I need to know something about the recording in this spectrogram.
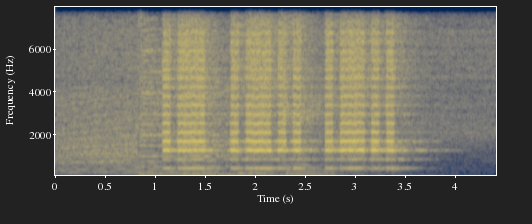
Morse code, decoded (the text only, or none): ALL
